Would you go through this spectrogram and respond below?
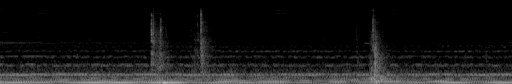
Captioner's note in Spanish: sonido al cerrar la puerta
